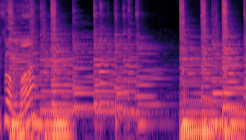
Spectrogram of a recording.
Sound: hush talk

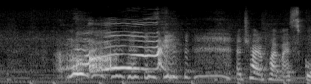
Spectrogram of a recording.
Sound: laughing

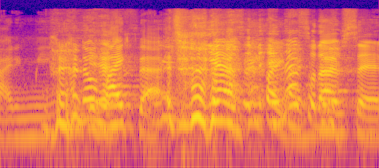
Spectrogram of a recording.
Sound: laughs

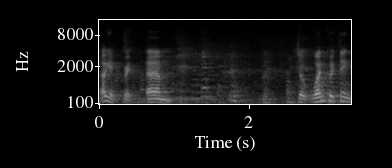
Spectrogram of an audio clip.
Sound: audience laughs

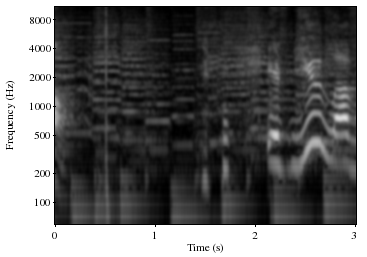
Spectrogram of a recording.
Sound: chuckling

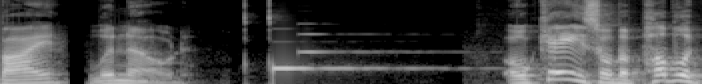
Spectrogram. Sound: ding

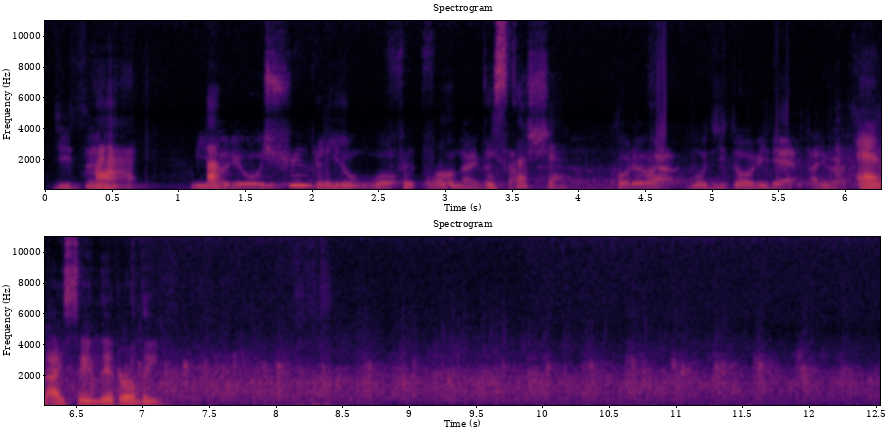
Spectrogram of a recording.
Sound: applause

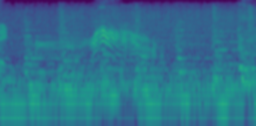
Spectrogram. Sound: angry yowl

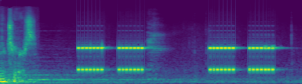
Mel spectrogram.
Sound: phone ringing

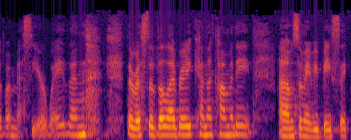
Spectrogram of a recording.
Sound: chuckles

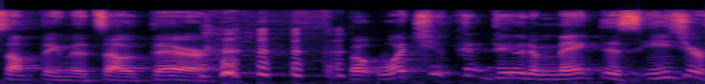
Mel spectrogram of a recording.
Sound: laughs

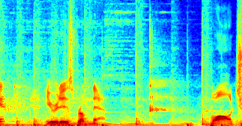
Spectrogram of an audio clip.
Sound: crack of the bat

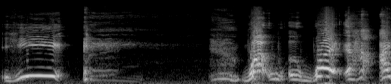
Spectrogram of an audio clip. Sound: laughs

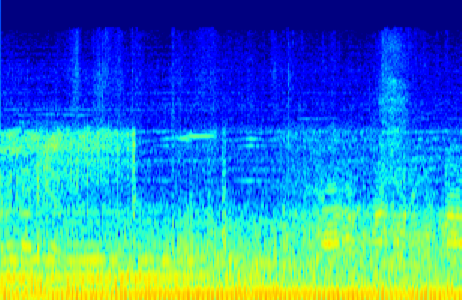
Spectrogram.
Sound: radio crackling

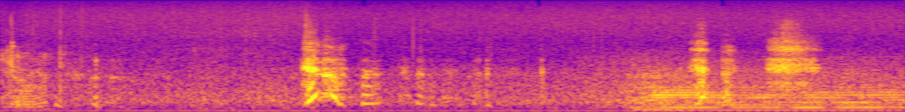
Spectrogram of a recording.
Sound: Ev sobbing; ominous music

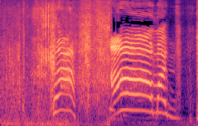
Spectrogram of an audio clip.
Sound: yelling

